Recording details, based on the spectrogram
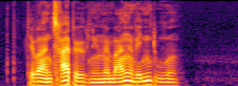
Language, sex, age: Danish, male, 66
